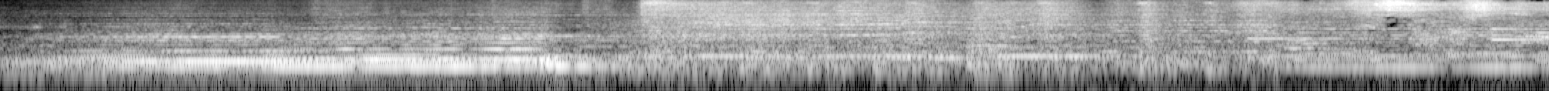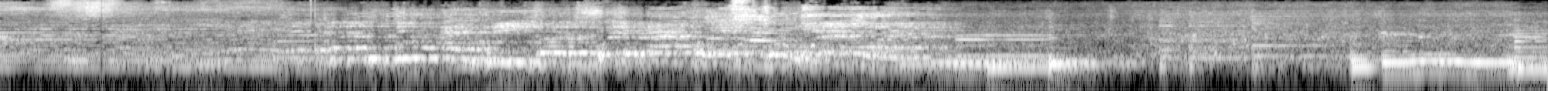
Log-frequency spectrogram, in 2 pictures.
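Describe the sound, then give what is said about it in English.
A busy mashup of theme-park ride audio from Splash Mountain, Seven Dwarfs Mine Train, Snow White's Scary Adventure and Mr. Toad's Wild Ride: layered music and effects that shift abruptly from one snippet to the next, with splashing water textures and moments of voices, loud and continuous throughout. “So here is your official sound bite for the giveaway for Epcot.”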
